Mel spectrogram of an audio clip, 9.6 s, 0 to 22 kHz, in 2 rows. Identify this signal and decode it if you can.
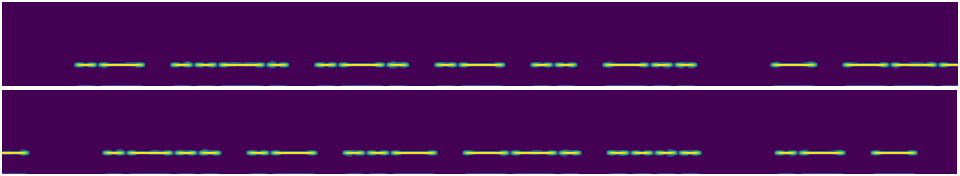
Morse code, heard as a keyed tone, about 20 wpm, 1000 Hz. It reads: AFRAID TO LAUGH AT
